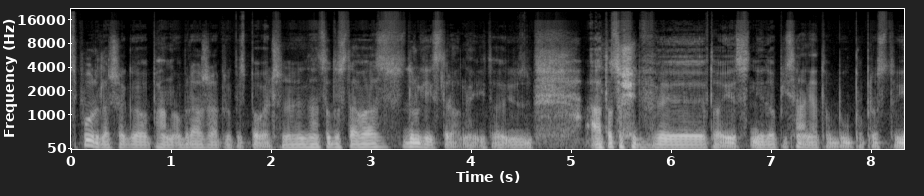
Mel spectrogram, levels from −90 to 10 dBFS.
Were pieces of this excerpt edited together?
yes; 3 cuts; at 1.5 s, 5.7 s, 6.4 s

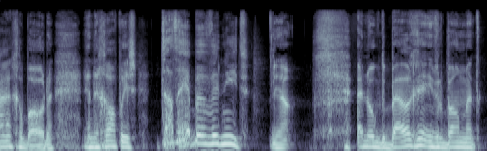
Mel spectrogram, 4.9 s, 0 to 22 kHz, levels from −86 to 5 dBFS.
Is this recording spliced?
no; 0 cuts

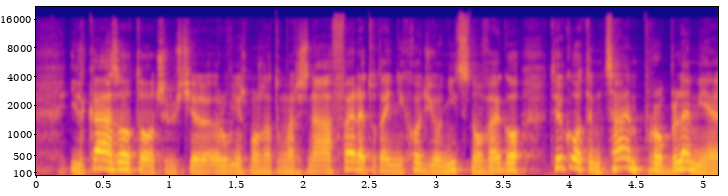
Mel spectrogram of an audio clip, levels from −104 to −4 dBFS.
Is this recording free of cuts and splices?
yes; 0 cuts

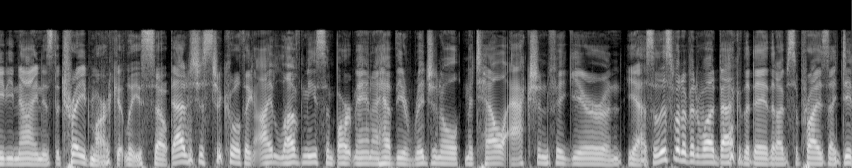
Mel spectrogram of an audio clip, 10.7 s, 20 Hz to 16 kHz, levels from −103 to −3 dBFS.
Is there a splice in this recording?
yes; 1 cut; at 2.7 s

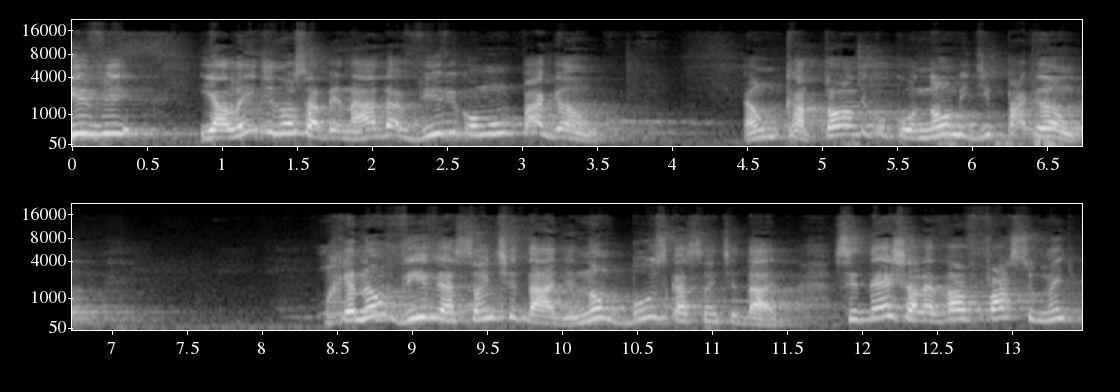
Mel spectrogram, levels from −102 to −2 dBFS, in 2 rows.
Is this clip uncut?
yes; 0 cuts

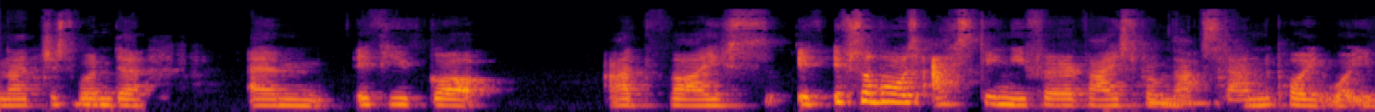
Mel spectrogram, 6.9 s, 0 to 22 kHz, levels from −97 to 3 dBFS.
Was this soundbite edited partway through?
yes; 1 cut; at 4.0 s

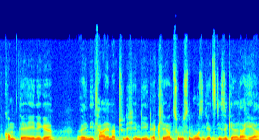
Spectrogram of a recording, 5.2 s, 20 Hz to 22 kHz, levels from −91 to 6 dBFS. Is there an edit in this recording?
yes; 1 cut; at 3.0 s

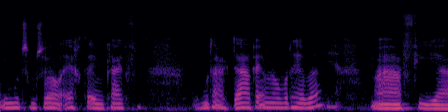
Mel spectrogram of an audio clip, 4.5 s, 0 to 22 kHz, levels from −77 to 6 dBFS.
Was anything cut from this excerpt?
yes; 1 cut; at 2.5 s

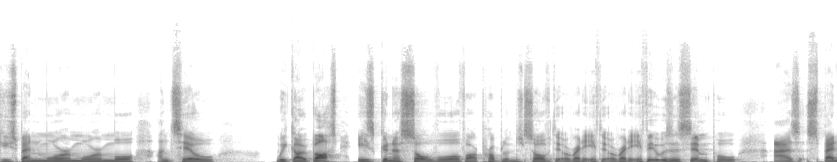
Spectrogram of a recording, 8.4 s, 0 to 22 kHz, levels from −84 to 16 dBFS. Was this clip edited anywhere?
yes; 3 cuts; at 3.4 s, 5.2 s, 6.0 s

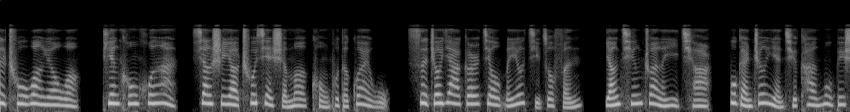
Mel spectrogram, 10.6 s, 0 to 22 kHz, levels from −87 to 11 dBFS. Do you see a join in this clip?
yes; 1 cut; at 2.3 s

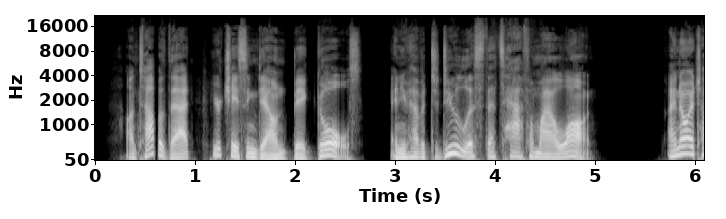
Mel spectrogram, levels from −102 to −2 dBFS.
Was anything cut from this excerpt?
yes; 1 cut; at 1.1 s

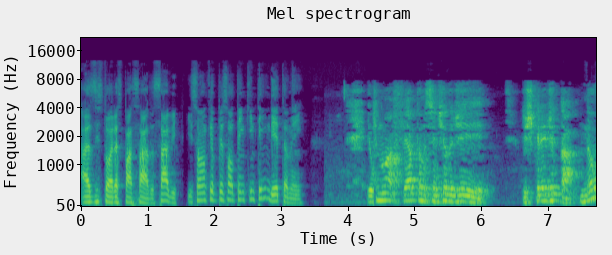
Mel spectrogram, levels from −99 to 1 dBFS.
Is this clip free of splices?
no; 3 cuts; at 1.5 s, 1.9 s, 4.4 s

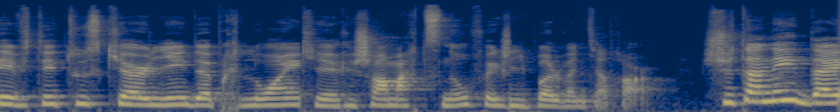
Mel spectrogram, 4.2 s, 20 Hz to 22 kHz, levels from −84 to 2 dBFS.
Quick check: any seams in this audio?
yes; 3 cuts; at 1.2 s, 1.5 s, 2.6 s

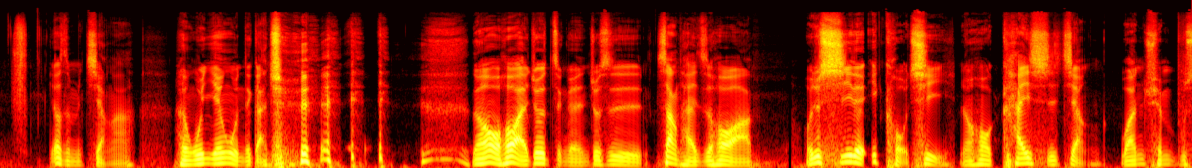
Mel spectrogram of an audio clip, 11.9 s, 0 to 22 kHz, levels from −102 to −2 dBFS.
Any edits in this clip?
yes; 2 cuts; at 6.5 s, 9.5 s

